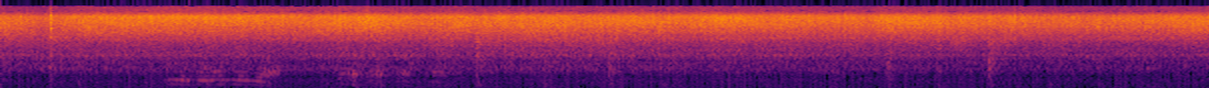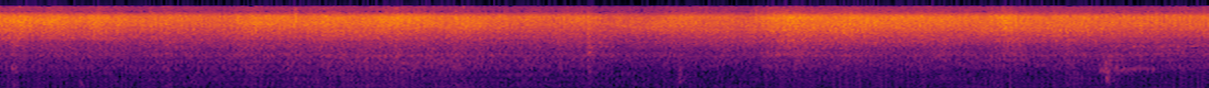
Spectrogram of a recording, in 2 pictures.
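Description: Noodles, cabbage, potato and meat frying on a hot iron griddle: a steady sizzle, with now and then the click and scrape of metal spatulas as they toss the food.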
